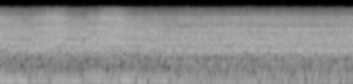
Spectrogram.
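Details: Semi truck diesel fired up after valve cover work, rockers and stem buttons refitted, injector left in place, cover off: settles into a steady rumbling idle with no misfire stumble or knock; runs evenly now.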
